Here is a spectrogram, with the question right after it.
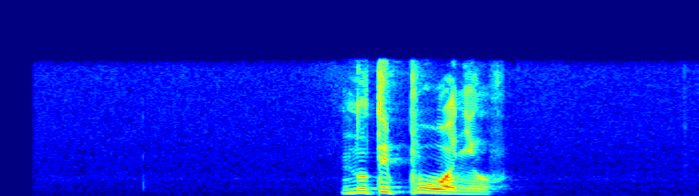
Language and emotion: Russian, angry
